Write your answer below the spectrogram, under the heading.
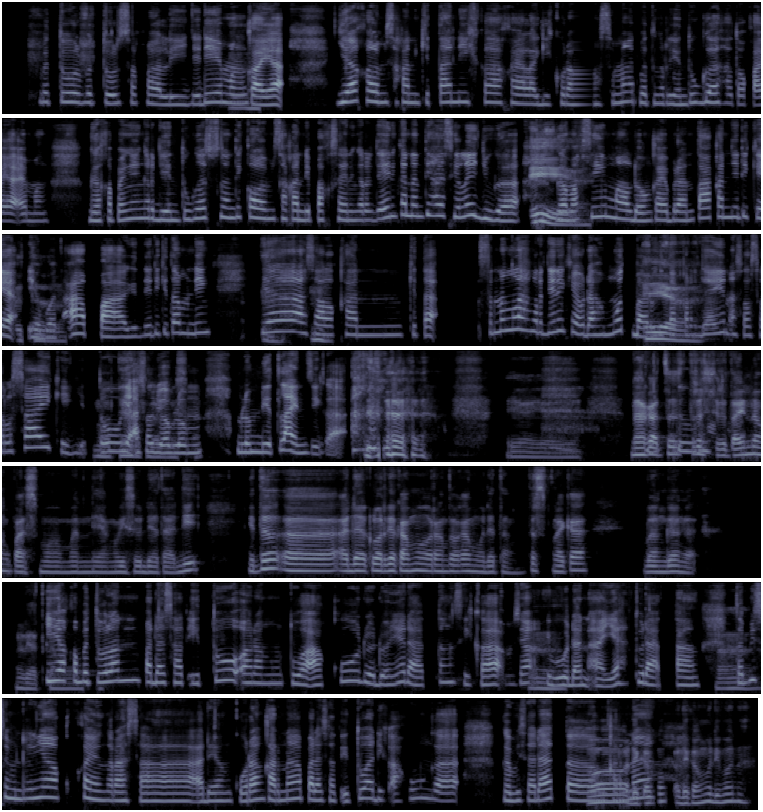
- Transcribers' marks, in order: throat clearing; in English: "mood"; in English: "Mood-nya"; in English: "deadline"; laugh; chuckle; tapping; other background noise
- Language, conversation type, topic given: Indonesian, podcast, Kapan terakhir kali kamu merasa sangat bangga pada diri sendiri?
